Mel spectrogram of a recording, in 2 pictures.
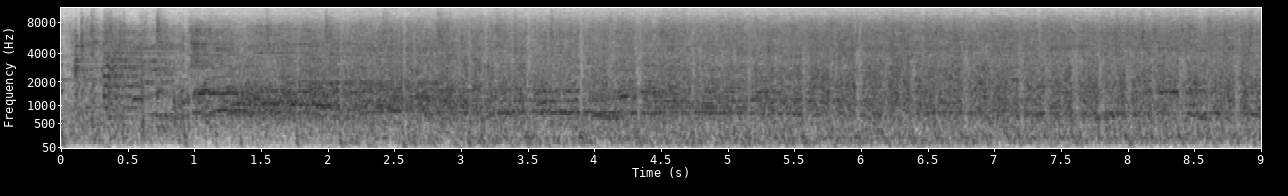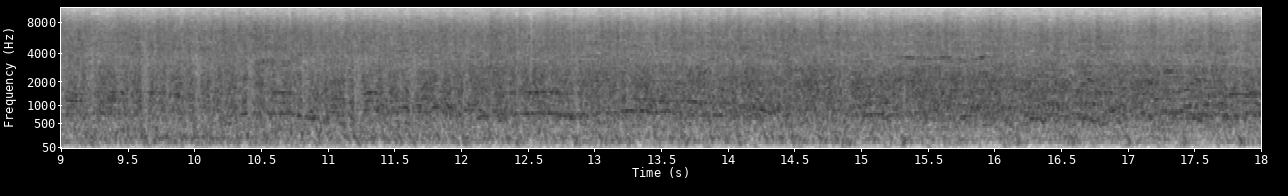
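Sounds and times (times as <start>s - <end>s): crowd noise: 0.0s - 18.0s
live carnival group music: 0.0s - 18.0s.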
